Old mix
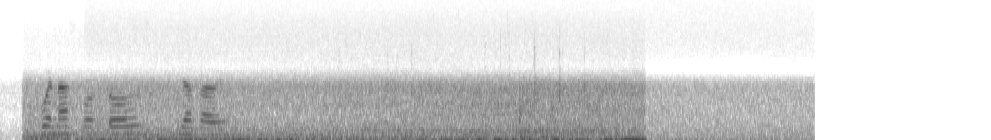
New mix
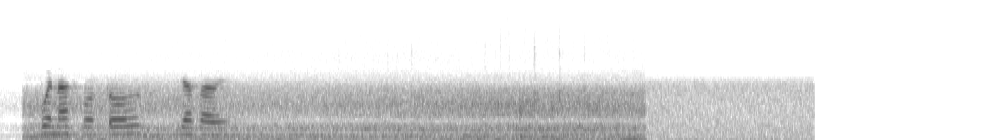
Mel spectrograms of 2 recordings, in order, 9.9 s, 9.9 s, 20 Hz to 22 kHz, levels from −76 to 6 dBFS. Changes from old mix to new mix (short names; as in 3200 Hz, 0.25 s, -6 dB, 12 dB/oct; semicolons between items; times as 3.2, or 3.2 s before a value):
first sound: add fixed phaser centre 390 Hz, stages 8; second sound -6.5 dB; master: add tone controls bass -4 dB, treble -7 dB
